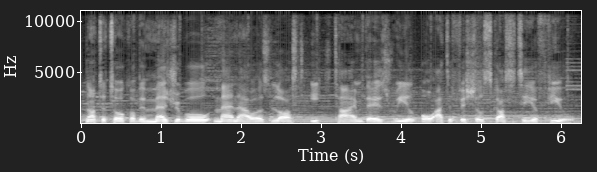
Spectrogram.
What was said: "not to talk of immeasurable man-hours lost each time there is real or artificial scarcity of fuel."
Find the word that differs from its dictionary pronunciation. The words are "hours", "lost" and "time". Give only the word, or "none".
none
